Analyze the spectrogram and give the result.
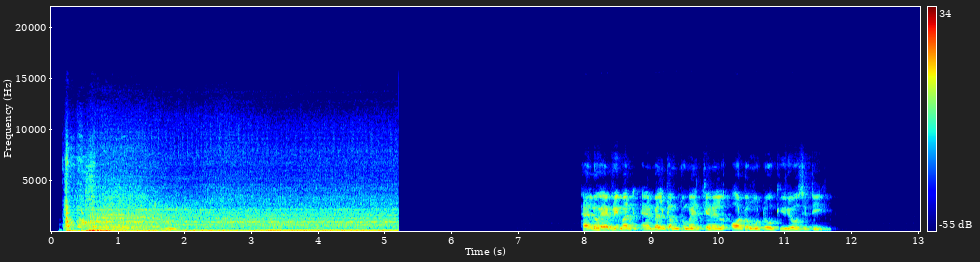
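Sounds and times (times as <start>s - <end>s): car engine starting and idling: 0.1s - 5.2s.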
